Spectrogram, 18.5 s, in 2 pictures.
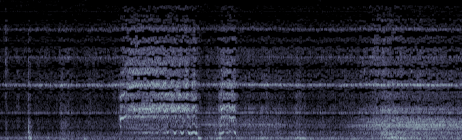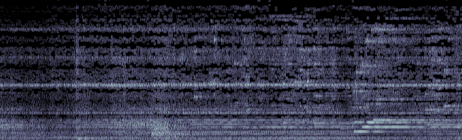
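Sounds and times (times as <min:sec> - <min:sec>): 
low rumbling background: 0:00.0 - 0:02.4, 0:04.0 - 0:18.4
blind racehorse whinnying: 0:02.4 - 0:04.8.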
